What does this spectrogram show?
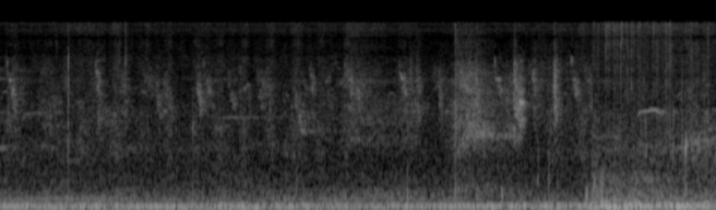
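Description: Small birds chirping now and then over a low steady hum.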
